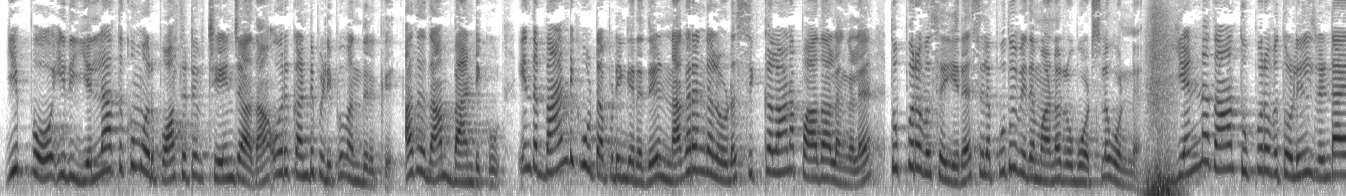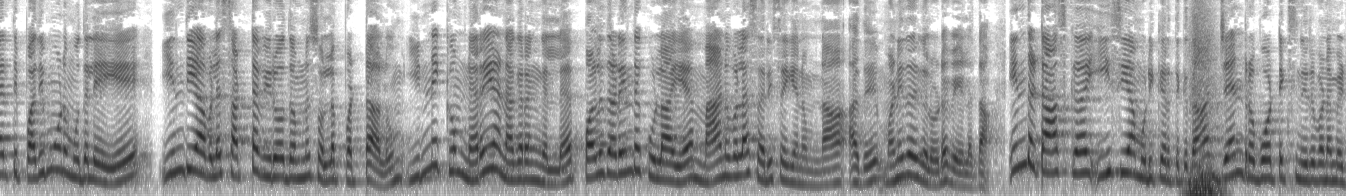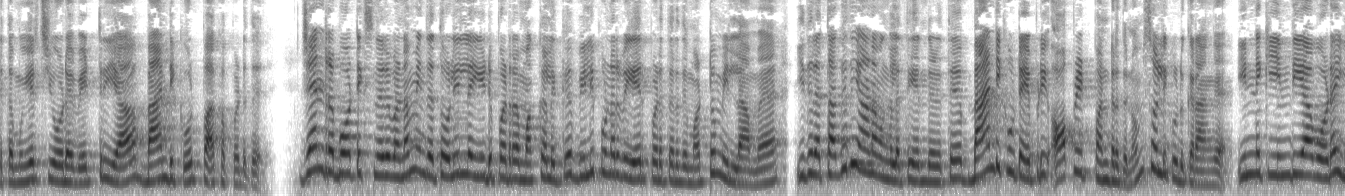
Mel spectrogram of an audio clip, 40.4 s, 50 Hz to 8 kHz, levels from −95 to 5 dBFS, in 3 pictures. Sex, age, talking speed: female, 20-39, 110 wpm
